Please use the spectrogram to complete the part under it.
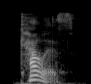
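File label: "callus", British English; ˈkæl.əs; KAL-uhss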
